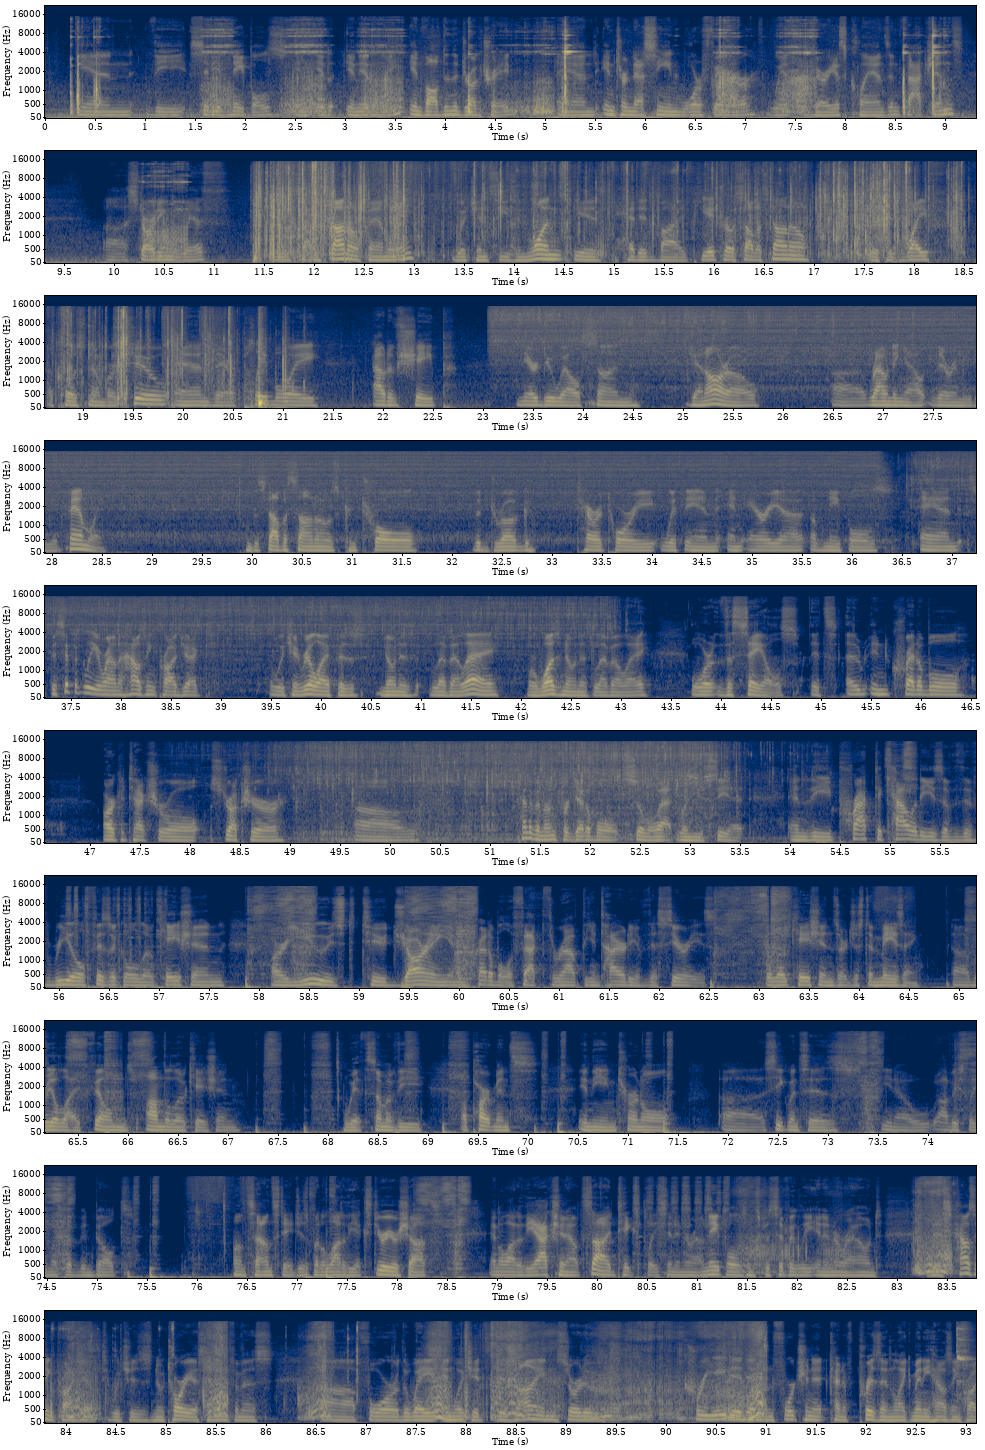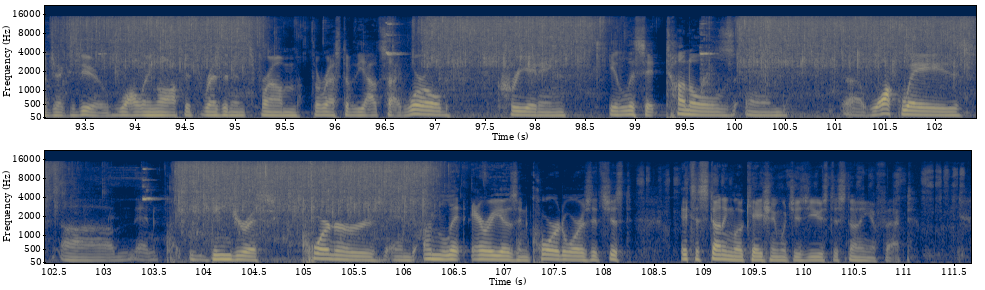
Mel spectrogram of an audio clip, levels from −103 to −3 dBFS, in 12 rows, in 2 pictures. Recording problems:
household noises; very loud; throughout; 2 dB above the speech

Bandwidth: 14.5 kHz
